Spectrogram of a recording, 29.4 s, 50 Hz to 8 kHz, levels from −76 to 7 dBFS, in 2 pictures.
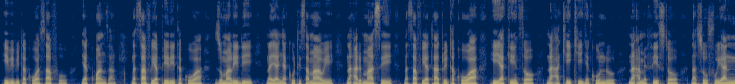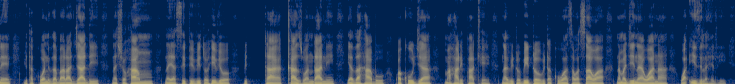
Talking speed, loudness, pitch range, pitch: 120 wpm, -21 LUFS, 100-115 Hz, 105 Hz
